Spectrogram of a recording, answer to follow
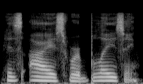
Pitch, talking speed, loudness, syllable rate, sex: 165 Hz, 165 wpm, -18 LUFS, 4.7 syllables/s, female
